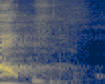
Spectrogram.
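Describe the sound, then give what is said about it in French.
A single sharp knock on a table, followed by a short ringing room reverberation that fades out over about half a second; no talking. “c'est ce truc qui revient, une, espèce de résonance en gros.”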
